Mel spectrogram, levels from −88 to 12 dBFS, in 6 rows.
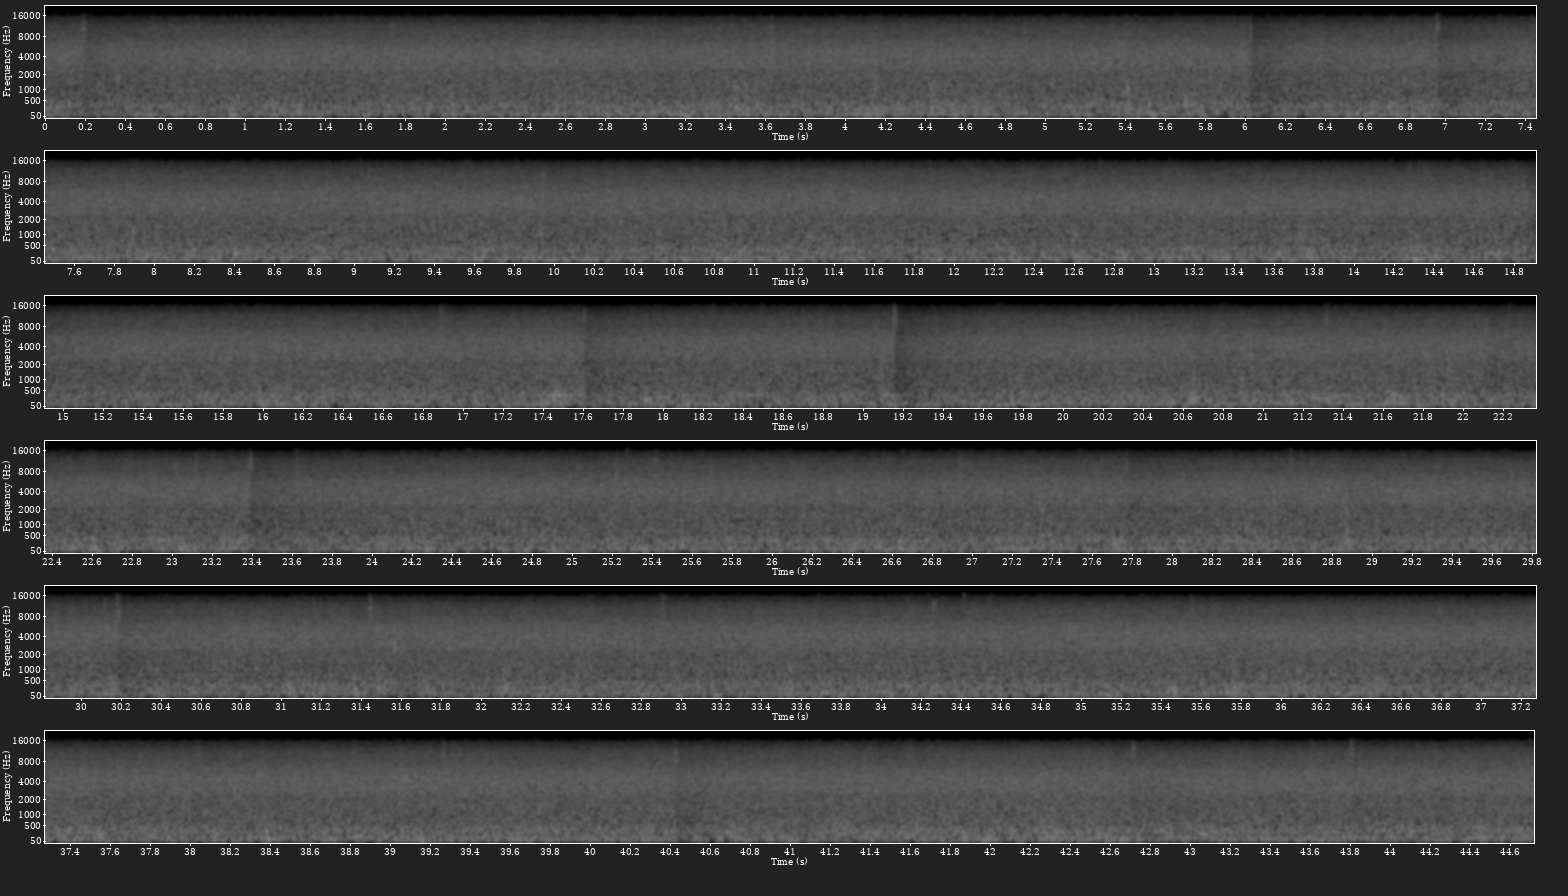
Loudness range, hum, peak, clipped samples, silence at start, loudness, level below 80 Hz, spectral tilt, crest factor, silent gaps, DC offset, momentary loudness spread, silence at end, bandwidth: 1 LU; none; -20 dBFS; under 0.1%; 0 s; -34 LUFS; -56 dBFS; -1.5 dB/octave; 18 dB; none; under 0.1%; 2 LU; 0 s; 17.5 kHz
